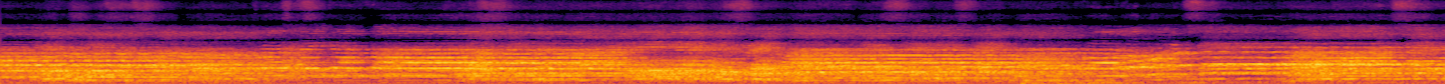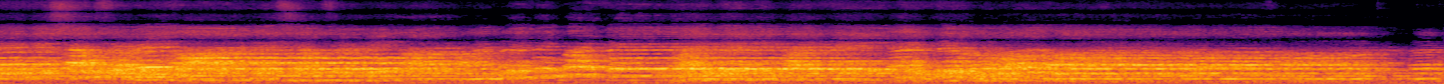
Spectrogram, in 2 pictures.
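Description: A church congregation singing a hymn a cappella, many voices together with no instruments, led by a song leader. The phrases have long held notes.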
